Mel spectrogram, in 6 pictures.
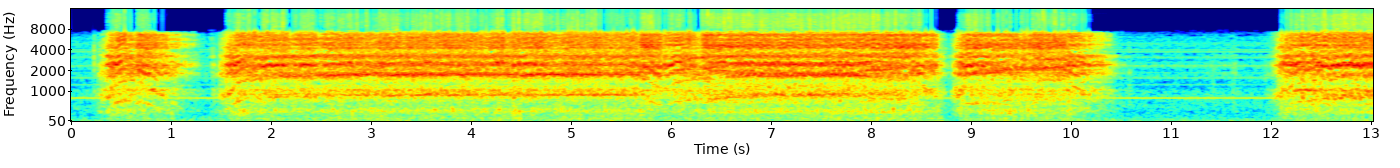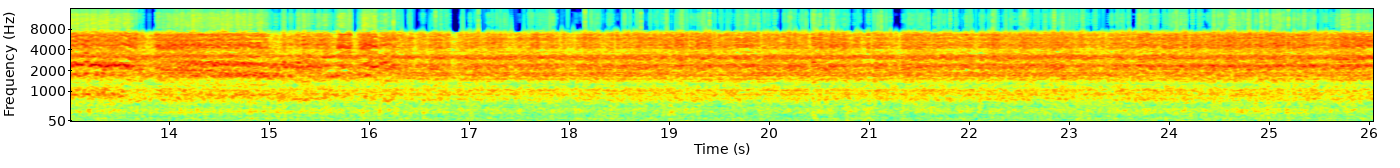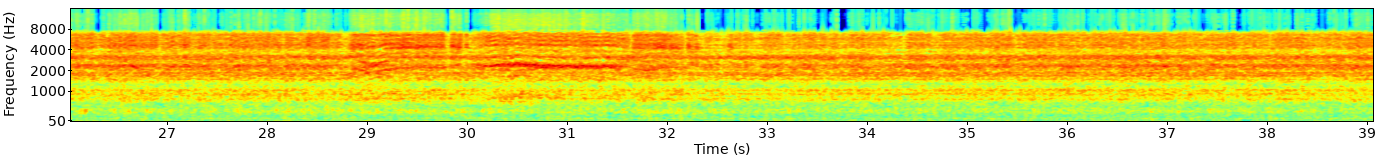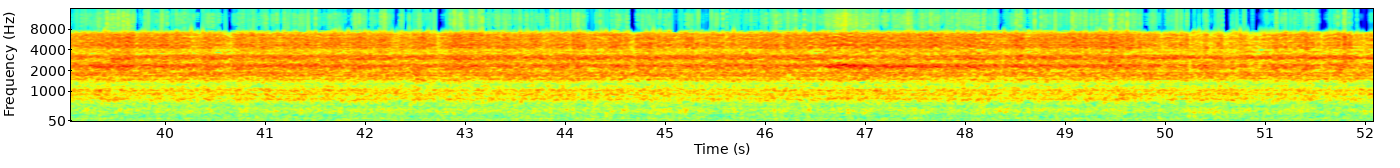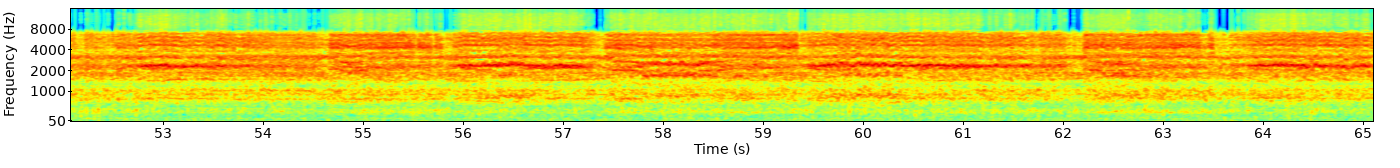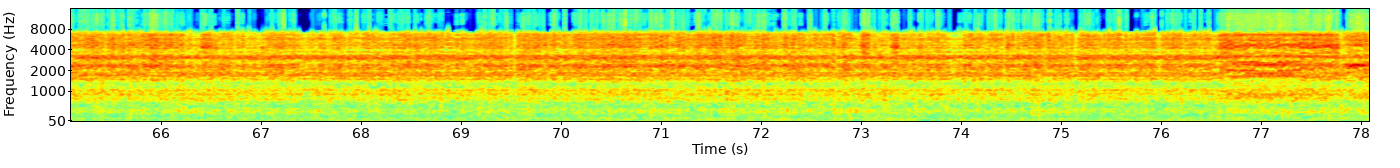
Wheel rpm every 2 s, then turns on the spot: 40, 230, 230, 190, 150, 20, 170, 200, 200, 200, 200, 200, 200, 200, 200, 200, 200, 200, 200, 190, 200, 200, 200, 200, 200, 200, 200, 190, 200, 200, 200, 200, 200, 200, 200, 200, 200, 200, 190.
none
